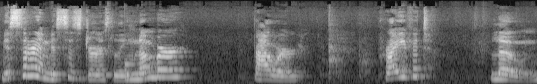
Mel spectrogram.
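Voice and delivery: bad, patchy Scottish accent slipping in and out. Reading a bit of a book aloud for listeners, in a patchy Scottish accent. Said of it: "I'm going in and out of a Scottish accent".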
